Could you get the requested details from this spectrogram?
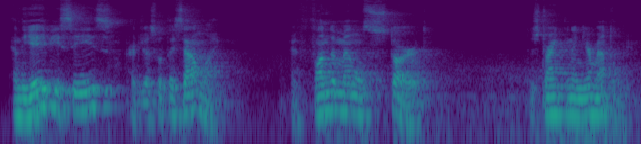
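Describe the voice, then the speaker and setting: A man coaching players through a mental exercise, calm and direct, asking many questions. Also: mid-range voice, roomy sound. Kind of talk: guided coaching lesson.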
